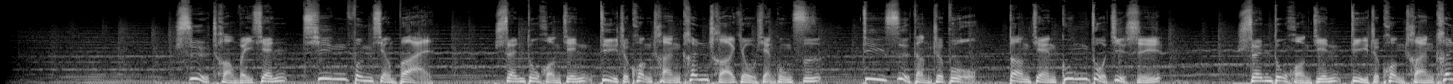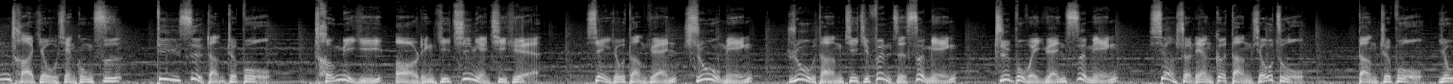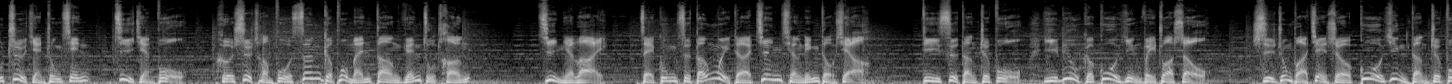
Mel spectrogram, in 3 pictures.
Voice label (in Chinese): 男 宣传 党建宣传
